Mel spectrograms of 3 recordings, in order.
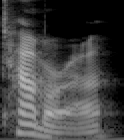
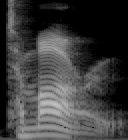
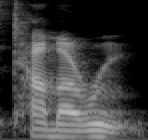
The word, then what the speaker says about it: Tamaru: i say his name it's not tamara it's tomorrow yes i i switched to you and the a around his name i always think it's tamara but it's tamaru i'm terrible with his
